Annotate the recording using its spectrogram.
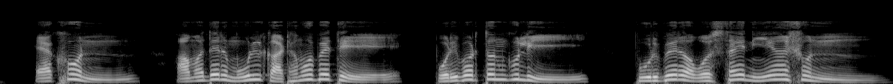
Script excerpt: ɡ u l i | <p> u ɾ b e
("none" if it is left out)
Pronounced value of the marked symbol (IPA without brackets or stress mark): p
